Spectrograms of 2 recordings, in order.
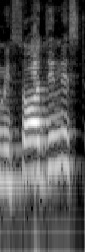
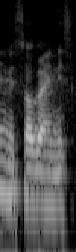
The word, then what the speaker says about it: misogynist: था, उस चक्कर में मैंने मिसोगाइनिस्ट बोल दिया। नहीं, इसको बोलेंगे मिसोजिनिस्ट। क्या बोलेंगे बच्चों? मिसोजिनिस्ट। क्या बोलेंगे? मेरे साथ में बोलो, मिसोजिनिस्ट। क्या बोलेंगे? मिसोजिनिस्ट। क्या बोलेंगे? मिसोजिनिस्ट।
